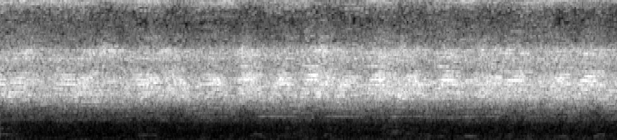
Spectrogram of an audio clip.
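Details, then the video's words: The summer's last cicada song within an apartment complex: many insects produce a bright, high-pitched buzzing drone, wavering slightly in loudness, with nothing else clearly standing out. "올 여름 마지막 매미소리"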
